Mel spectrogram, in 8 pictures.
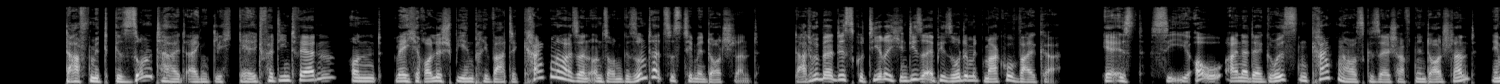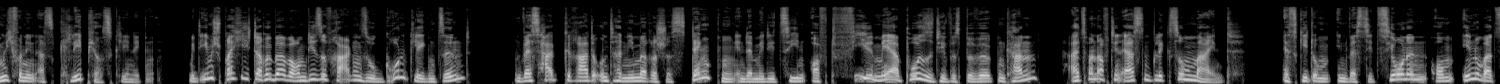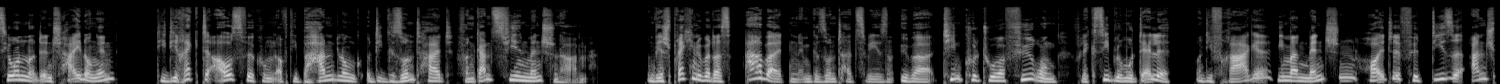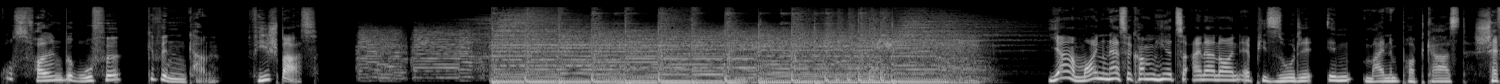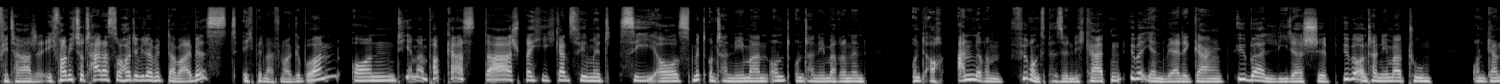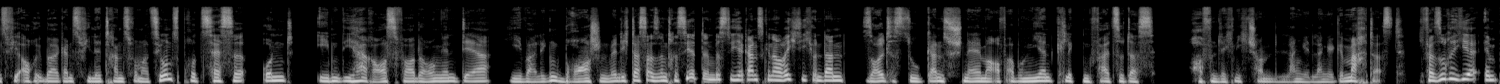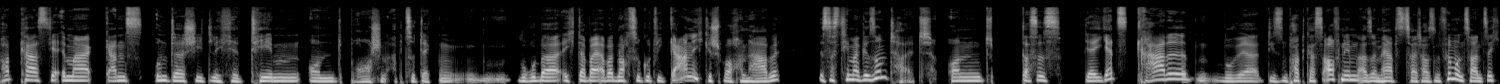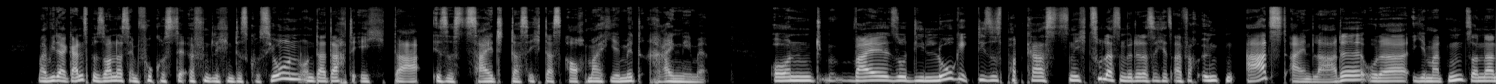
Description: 91 ~ Chefetage - CEOs, Unternehmer und Führungskräfte im Gespräch Podcast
